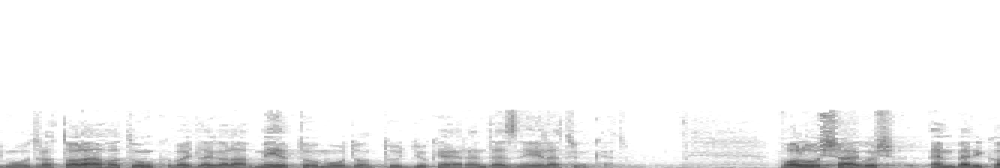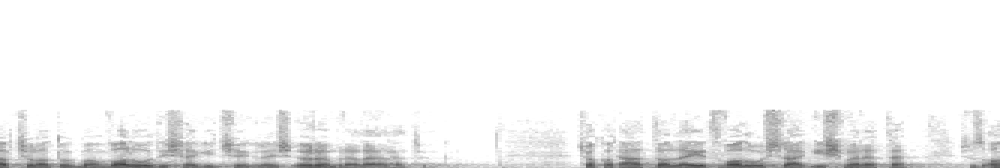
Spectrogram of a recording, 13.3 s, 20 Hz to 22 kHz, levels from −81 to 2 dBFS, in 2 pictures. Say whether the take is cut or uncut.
cut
